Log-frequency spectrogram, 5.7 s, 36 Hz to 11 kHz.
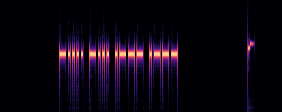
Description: Morse code, heard as a keyed tone, about 28 wpm, 700 Hz. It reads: 6BJJ
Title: Four Challenging Letter-Number Combinations 28wpm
